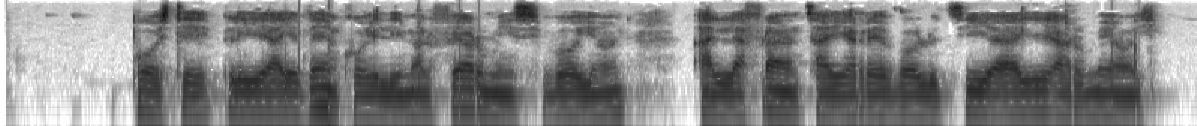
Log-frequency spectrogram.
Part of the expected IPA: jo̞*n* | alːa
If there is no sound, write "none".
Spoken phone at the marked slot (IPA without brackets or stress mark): n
